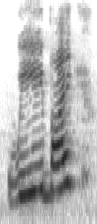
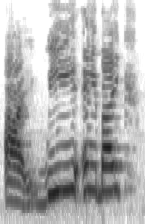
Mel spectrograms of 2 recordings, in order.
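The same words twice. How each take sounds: First: Said in the usual way. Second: Slow trial read. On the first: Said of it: "doesn't really make sense". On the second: Shown as a demonstration. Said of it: "That doesn't make sense".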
